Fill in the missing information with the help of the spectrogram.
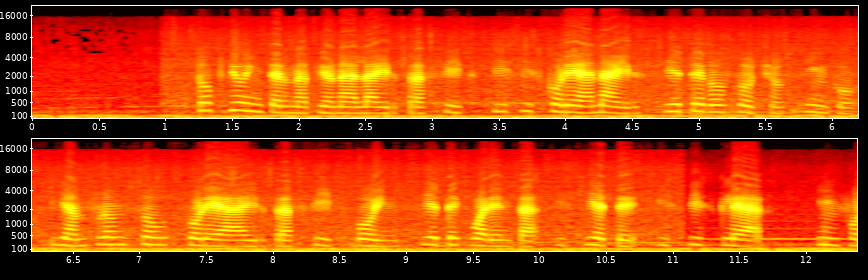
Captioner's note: speaks Spanish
